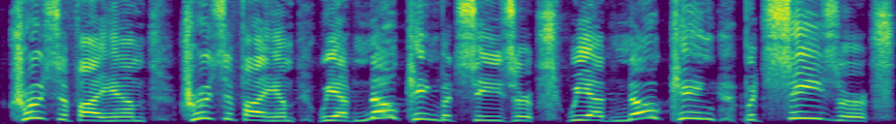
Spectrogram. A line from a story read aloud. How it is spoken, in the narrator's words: over and over again, like a broken record, they're crying at the top of their lungs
